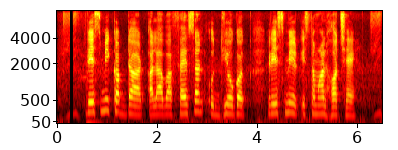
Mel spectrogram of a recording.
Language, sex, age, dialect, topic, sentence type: Magahi, male, 25-30, Northeastern/Surjapuri, agriculture, statement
